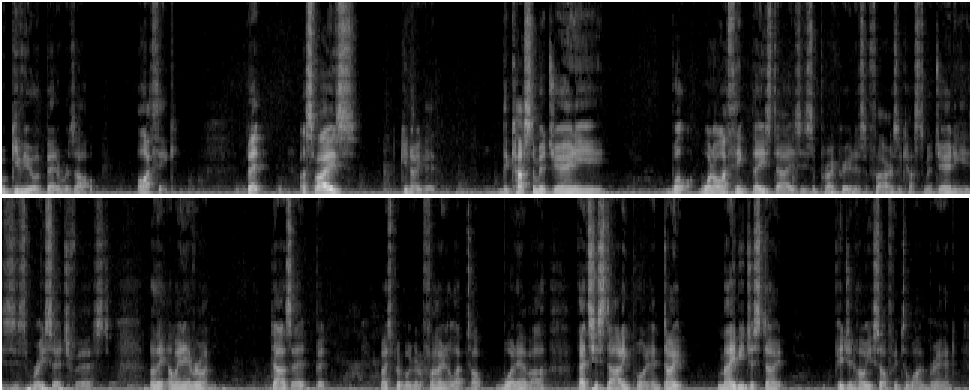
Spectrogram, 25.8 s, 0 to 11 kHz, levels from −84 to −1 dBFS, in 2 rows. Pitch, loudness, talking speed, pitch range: 90 Hz, -32 LUFS, 150 wpm, 85-95 Hz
